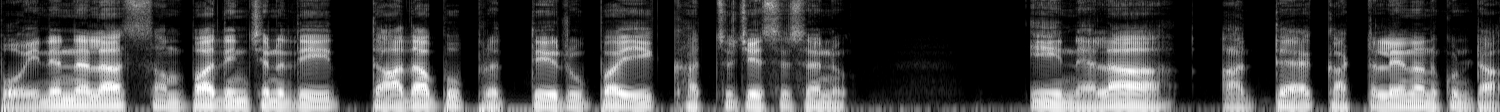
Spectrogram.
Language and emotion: Telugu, sad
